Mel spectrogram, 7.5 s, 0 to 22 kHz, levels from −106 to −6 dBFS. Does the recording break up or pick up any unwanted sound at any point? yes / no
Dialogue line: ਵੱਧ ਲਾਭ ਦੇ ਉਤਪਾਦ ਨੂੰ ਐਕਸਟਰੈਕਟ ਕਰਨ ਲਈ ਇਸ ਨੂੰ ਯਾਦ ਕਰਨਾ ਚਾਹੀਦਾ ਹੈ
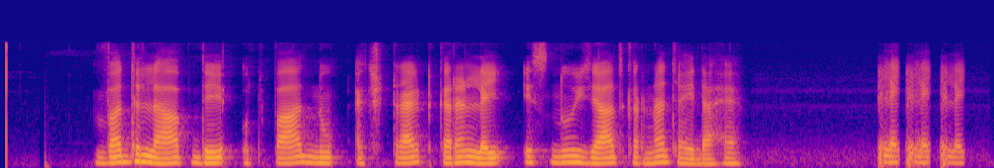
yes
